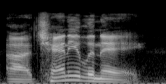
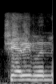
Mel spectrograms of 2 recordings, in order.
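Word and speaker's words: Channy Leaneagh: I would say Chani Lene. – Chani Lene, yeah. – Yeah, that's a good one. Chani Lene, yeah. – There's a lot of consonants in there. Chani Lene,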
